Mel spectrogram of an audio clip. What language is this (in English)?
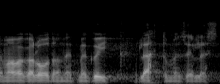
Estonian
